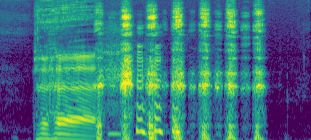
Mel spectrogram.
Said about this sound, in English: You're heavy breathing.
